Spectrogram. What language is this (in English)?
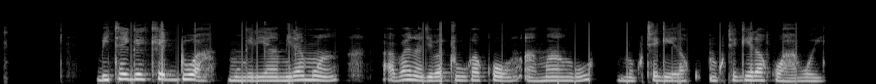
Ganda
